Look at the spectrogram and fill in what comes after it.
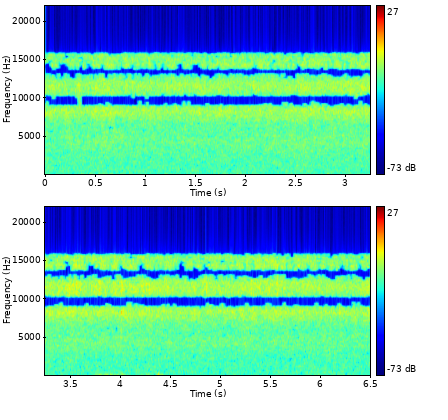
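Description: Heavy tropical thunderstorm rain falling steadily, an even hiss, with a brief gust of wind on the microphone a little after four seconds in.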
